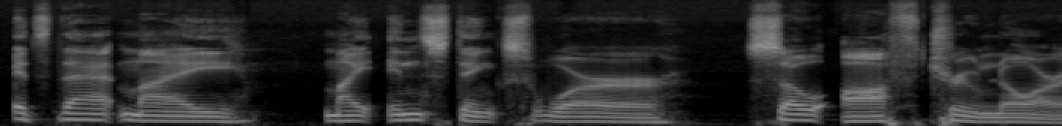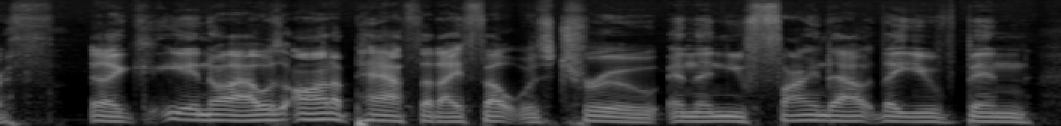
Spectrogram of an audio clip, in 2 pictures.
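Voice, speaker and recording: Male podcast host, on the low side, dry recording. Casual, candid, self-deprecating, loose and rambling. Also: takes it slowly, a little mellow, clear, resonant tone, no room sound. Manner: self-deprecating, rambling with repeated false starts.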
